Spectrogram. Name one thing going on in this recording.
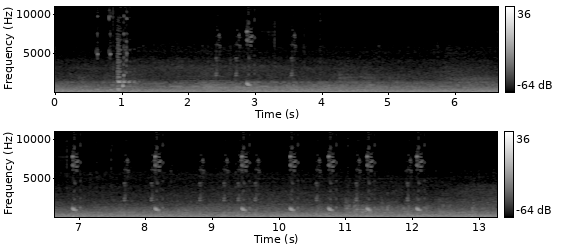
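Short electronic beeps sound as menu items are selected.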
